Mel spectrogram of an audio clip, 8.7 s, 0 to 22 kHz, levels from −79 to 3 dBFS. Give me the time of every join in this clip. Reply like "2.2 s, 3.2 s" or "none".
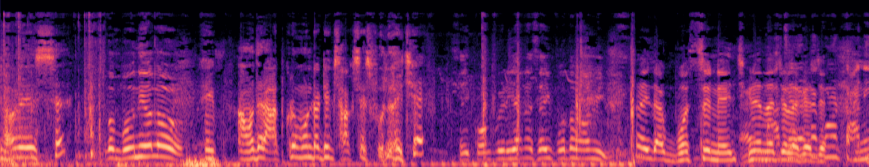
1.0 s, 2.2 s, 6.3 s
